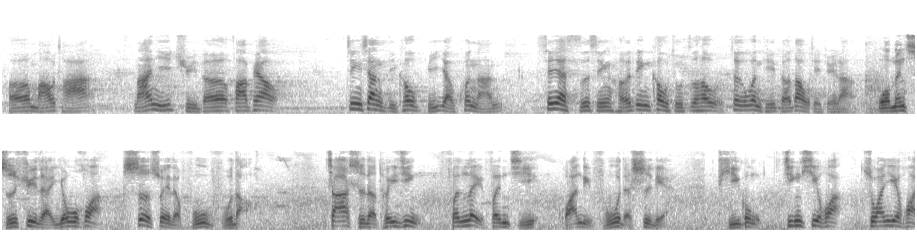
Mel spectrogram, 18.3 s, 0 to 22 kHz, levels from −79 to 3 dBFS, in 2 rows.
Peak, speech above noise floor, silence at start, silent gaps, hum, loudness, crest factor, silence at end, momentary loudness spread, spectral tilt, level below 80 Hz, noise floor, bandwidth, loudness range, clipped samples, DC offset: -12 dBFS; 23 dB; 0 s; none; none; -28 LUFS; 16 dB; 0 s; 10 LU; -4 dB/octave; -54 dBFS; -50 dBFS; 7 kHz; 3 LU; under 0.1%; under 0.1%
